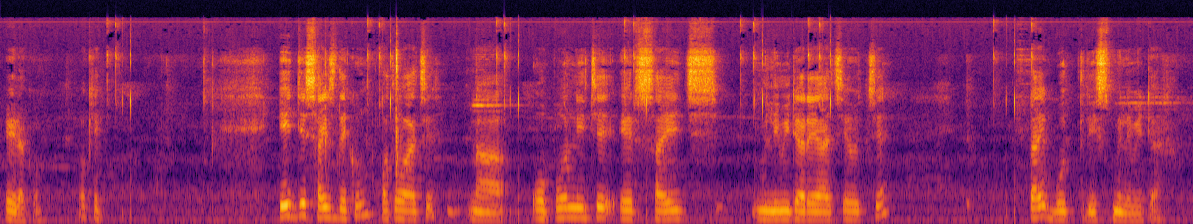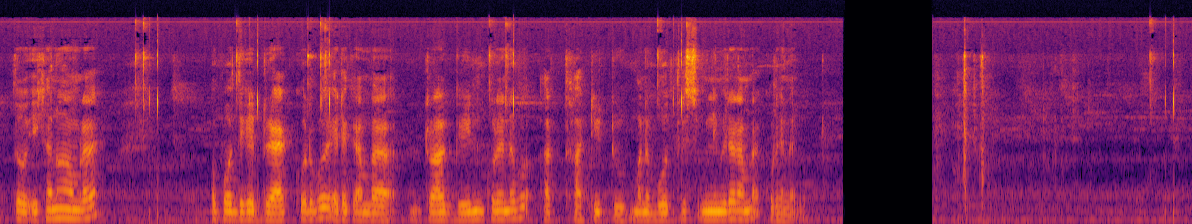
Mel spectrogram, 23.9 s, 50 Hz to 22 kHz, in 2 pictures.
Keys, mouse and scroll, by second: 2.4 scroll up 1, 3.4 ctrl+scroll up 1, 3.7-11.5 ctrl+drag, 11.5 scroll down 1, 13.3 click, 15.0 right click, 16.8 click, 20.6 typing, 21.6 Return, 22.5 scroll up 1, 23.5-23.8 drag.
